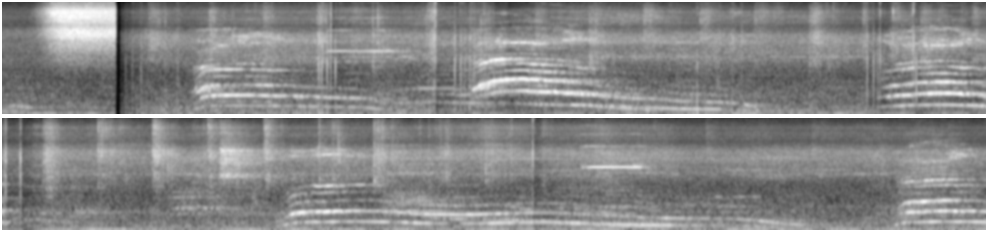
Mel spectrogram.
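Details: Fighting tiger cats trade drawn-out caterwauls, each wail swelling and then dropping in pitch, about six in a row with short gaps. A brief noisy burst opens the recording, and a low hum runs underneath.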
